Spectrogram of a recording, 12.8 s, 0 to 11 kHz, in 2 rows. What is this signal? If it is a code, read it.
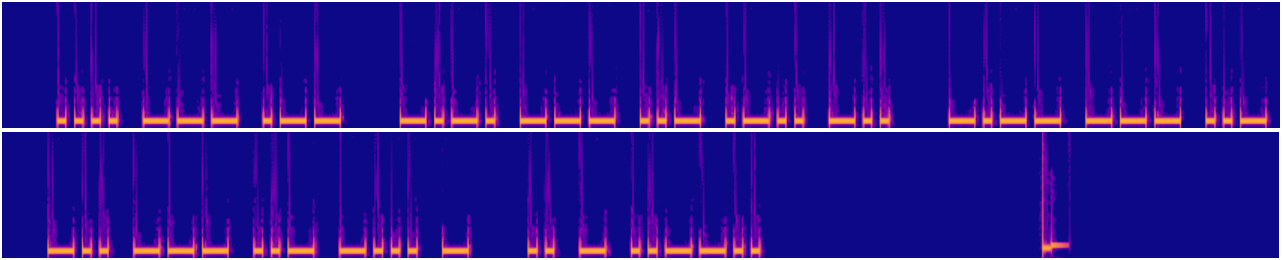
Morse code, heard as a keyed tone, about 28 wpm, 700 Hz. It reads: HOW COULD YOU DOUBT IT?
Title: Sentences from Top 1500 Words 28wpm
